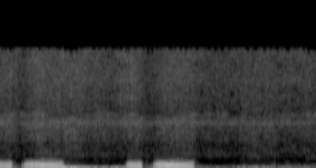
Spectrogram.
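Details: Spotted dove, a field bird in an upland farm plot, giving thúc gù coos: two phrases, each a brief clipped note followed by a longer falling coo, with a low thump and rumble beneath.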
